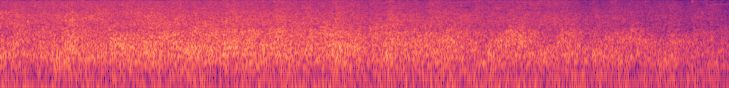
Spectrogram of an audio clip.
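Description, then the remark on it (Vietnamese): An audience at a Buddhist high school applauds its teaching monks in a dense, steady wash of clapping that holds at an even, fairly loud level for several seconds, with no voices over it. “Xin cho một tràng vỗ tay chung.”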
